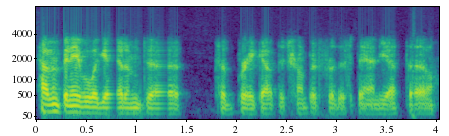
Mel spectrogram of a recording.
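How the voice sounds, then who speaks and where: A man's voice: fairly low pitch, fairly even intonation, brisk, vocal fry, breathy edge, no room sound. An American man from southern New Hampshire chatting casually as a podcast guest over a thin line. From southern New Hampshire, USA. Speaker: podcast guest, punk band musician. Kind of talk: casual chat. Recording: thin phone-like line, dry.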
